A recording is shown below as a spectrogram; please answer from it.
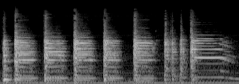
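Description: Funk rhythm guitar turnaround: evenly spaced clean chord stabs, then a quick sixteenth-note triplet flurry near the end before a final ringing chord, close and alone.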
